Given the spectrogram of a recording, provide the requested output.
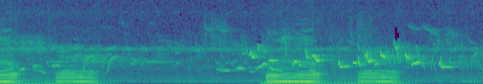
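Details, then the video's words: Several overlapping moos from a herd of dozens of cows coming back from the field to the pen in the morning, short, even-pitched calls in quick succession over busy birdsong and a constant insect buzz. "Sound Dozens of Moo Cows in the Morning, Returning from the Field to the Pen, the Sound of Cows"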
